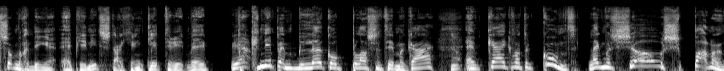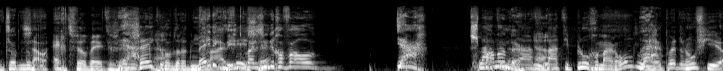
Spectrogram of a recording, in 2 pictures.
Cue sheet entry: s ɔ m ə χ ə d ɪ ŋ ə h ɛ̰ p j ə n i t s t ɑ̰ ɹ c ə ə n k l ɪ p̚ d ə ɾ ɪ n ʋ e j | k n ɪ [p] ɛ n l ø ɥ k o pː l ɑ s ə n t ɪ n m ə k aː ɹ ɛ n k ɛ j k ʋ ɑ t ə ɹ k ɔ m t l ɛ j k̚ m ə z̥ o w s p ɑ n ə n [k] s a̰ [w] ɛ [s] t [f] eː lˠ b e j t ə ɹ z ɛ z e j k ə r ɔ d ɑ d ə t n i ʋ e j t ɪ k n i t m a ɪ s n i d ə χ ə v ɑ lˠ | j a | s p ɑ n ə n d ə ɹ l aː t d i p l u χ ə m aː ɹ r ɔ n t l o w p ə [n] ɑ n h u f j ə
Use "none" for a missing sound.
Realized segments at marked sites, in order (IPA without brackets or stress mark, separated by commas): p, t, w, χ, f, d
